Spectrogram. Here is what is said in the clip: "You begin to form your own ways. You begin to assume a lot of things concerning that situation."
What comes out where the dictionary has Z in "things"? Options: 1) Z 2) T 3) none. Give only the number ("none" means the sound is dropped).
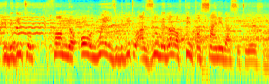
3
